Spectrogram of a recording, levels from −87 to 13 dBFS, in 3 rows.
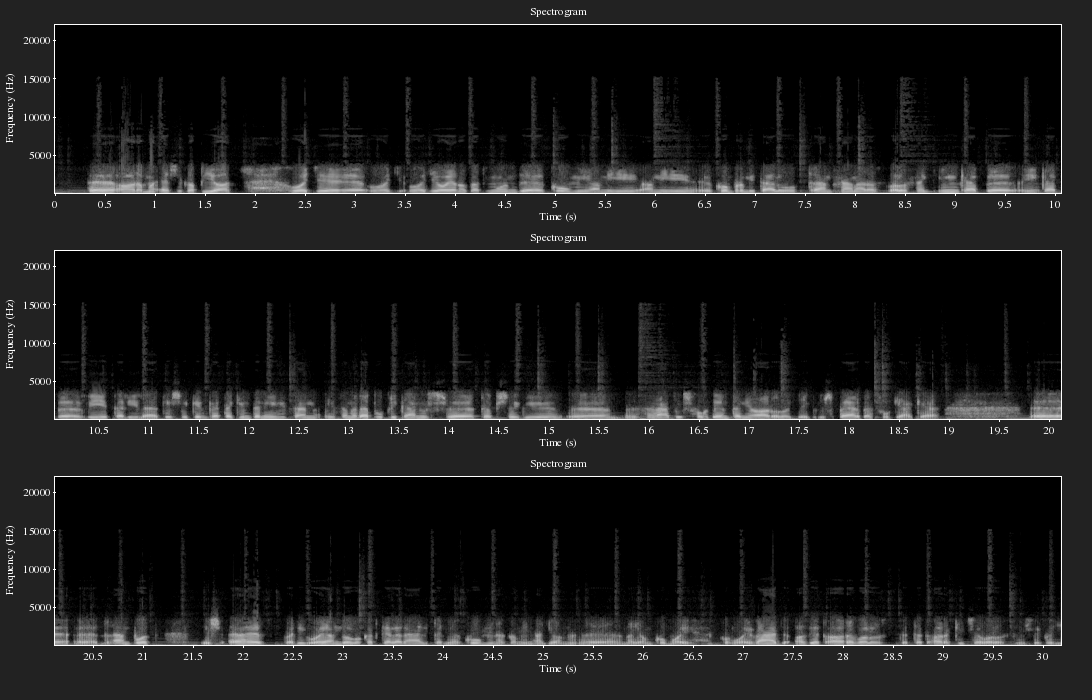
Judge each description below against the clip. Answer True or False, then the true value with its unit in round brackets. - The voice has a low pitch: True (95 Hz)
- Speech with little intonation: False (3.7 semitones)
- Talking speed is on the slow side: False (120 wpm)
